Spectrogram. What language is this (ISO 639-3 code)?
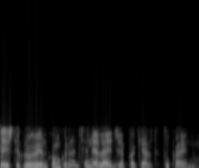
lit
